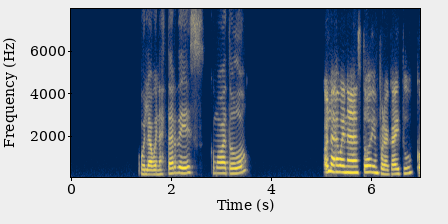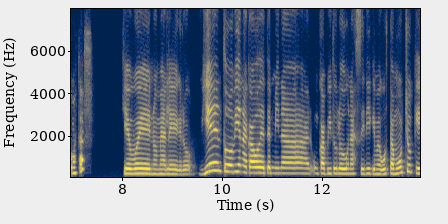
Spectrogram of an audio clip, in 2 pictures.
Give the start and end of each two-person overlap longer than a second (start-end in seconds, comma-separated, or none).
none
